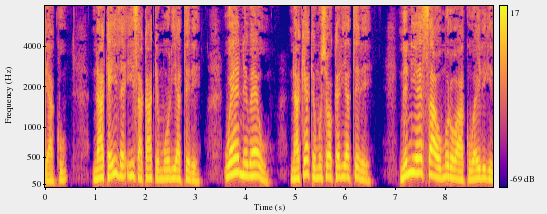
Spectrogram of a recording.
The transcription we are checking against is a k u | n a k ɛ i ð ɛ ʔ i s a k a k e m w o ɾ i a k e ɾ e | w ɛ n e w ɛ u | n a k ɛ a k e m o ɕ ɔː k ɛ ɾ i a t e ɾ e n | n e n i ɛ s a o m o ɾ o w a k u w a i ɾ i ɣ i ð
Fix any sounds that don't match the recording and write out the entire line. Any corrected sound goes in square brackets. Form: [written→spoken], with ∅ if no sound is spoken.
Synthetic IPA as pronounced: a k u | n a k ɛ i ð ɛ ʔ i s a k a k e m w o ɾ i a [k→t] e ɾ e | w ɛ n e w ɛ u | n a k ɛ a k e m o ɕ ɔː k ɛ ɾ i a t e ɾ e [n→∅] | n e n i ɛ s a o m o ɾ o w a k u w a i ɾ i ɣ i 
